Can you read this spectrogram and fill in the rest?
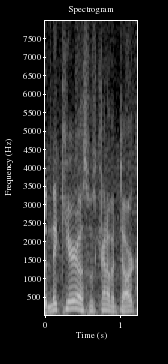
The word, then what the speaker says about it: Nick Kyrgios: Karen Khachanov bests Nick Kyrgios in a five-setter at U.S.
